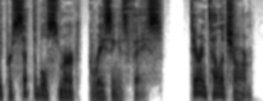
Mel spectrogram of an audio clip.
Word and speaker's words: tarantallegra: The accent for tarantallegra is on the second syllable, not the third.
